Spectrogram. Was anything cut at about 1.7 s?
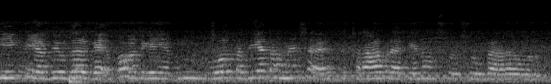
yes; 1 cut; at 1.7 s

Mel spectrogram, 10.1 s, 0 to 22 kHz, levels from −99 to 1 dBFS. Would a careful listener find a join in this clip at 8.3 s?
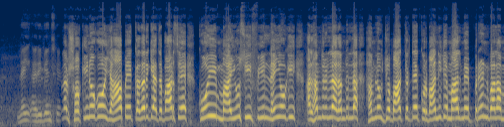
no; 1 cut; at 1.4 s

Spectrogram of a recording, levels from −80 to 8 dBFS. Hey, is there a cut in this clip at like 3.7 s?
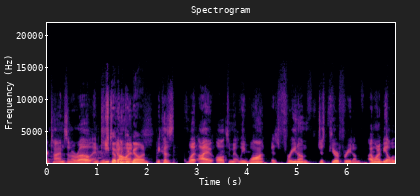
no; 1 cut; at 2.2 s

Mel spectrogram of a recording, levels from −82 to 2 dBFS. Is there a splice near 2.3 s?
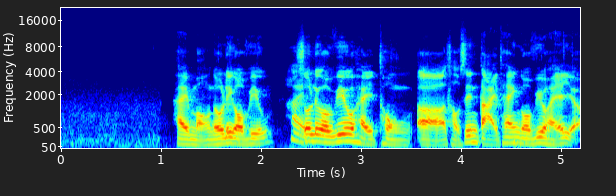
no; 1 cut; at 1.0 s

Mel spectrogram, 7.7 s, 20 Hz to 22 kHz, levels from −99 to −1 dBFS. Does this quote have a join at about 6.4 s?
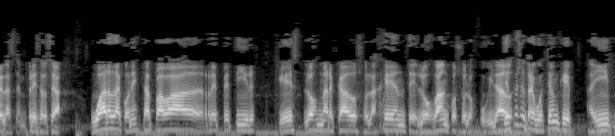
yes; 1 cut; at 6.4 s

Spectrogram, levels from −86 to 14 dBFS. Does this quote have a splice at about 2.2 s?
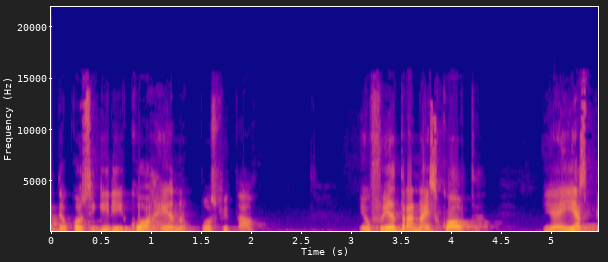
no; 0 cuts

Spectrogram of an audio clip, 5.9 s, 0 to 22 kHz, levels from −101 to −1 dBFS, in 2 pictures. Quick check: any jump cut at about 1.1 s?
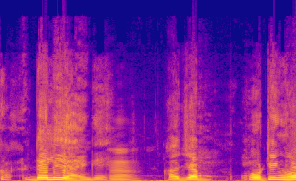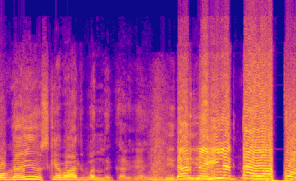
no; 1 cut; at 4.4 s

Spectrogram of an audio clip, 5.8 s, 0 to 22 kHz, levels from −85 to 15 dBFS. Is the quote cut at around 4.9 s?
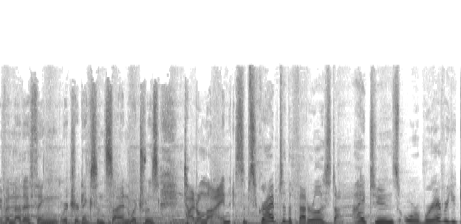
no; 1 cut; at 3.0 s

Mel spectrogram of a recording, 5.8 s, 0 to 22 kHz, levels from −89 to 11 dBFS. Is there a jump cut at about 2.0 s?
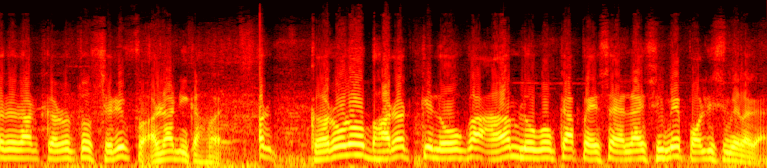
yes; 1 cut; at 2.0 s

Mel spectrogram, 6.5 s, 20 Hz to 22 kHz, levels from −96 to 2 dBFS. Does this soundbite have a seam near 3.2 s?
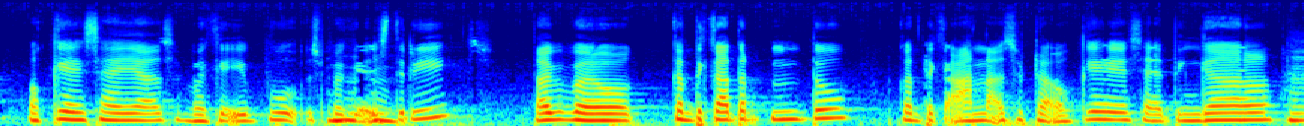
no; 0 cuts

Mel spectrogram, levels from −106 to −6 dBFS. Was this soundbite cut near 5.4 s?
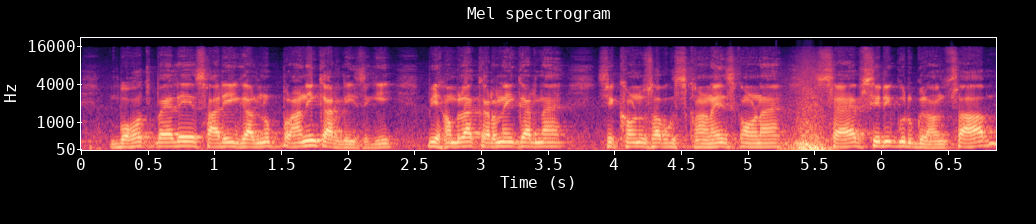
yes; 1 cut; at 5.4 s

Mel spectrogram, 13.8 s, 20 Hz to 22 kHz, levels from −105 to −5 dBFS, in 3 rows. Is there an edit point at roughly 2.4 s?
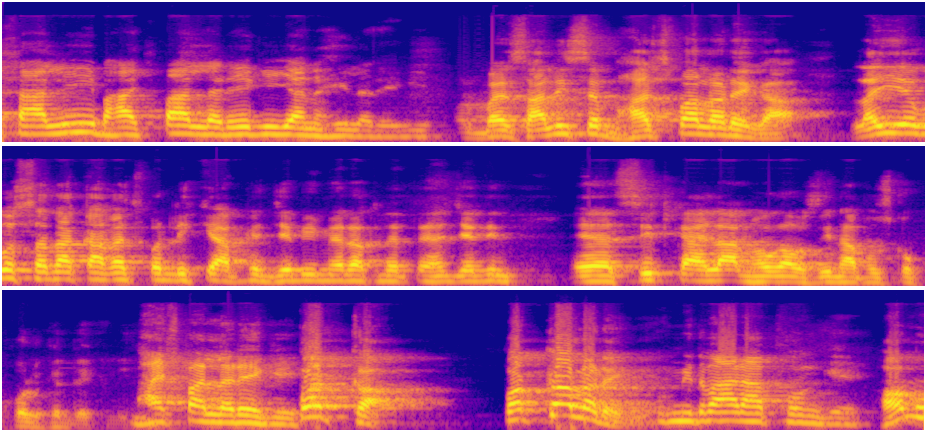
yes; 1 cut; at 2.4 s

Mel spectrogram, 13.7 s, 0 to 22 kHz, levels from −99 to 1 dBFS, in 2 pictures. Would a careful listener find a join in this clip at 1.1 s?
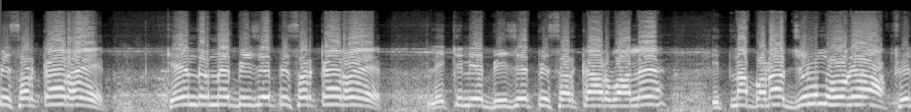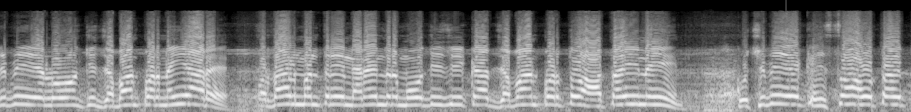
yes; 5 cuts; at 1.1 s, 3.1 s, 5.1 s, 8.7 s, 12.1 s

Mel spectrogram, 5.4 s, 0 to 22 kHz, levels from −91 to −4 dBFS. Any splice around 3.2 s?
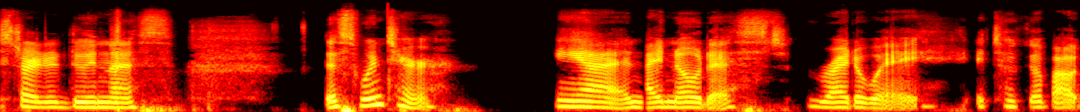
yes; 1 cut; at 3.2 s

